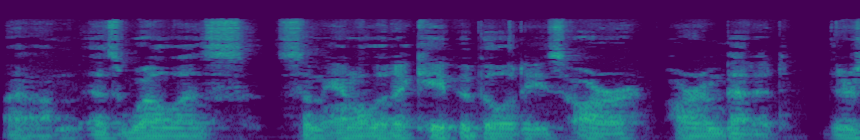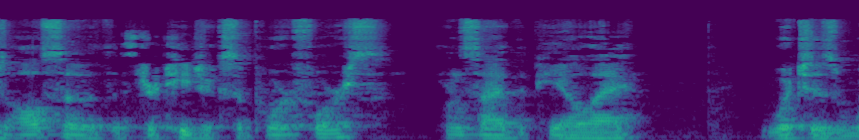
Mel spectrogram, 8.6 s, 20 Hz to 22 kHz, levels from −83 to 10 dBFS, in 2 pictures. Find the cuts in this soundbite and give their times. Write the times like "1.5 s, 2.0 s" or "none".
4.0 s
